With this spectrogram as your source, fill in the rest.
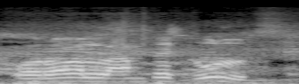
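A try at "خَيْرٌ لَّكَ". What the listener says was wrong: র লাম পেশ না দু পেশ, র লাম দু পেশ রুল।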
